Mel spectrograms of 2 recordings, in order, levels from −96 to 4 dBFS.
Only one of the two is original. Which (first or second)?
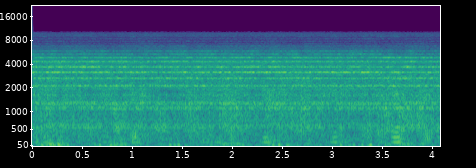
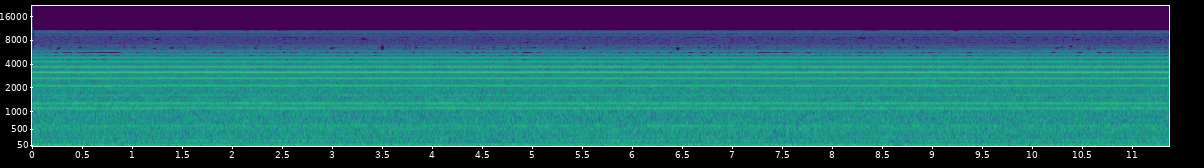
second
